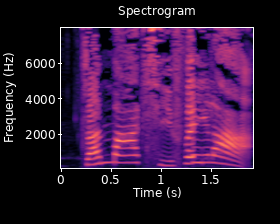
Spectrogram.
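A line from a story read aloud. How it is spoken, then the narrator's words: Impulsive shout. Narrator (Chinese): 心血来潮喊了一句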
